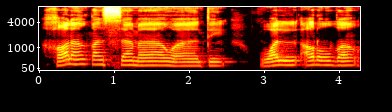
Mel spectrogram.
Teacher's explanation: خلق السماوات والارض، واو کو لام کے ساتھ ملانا ہے، لام ساکن غنہ نہیں ہوگا، حمزہ کو را کے ساتھ ملانا ہے، را کو موٹا ادا کریں گے، ضاد کو موٹا ادا کریں گے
